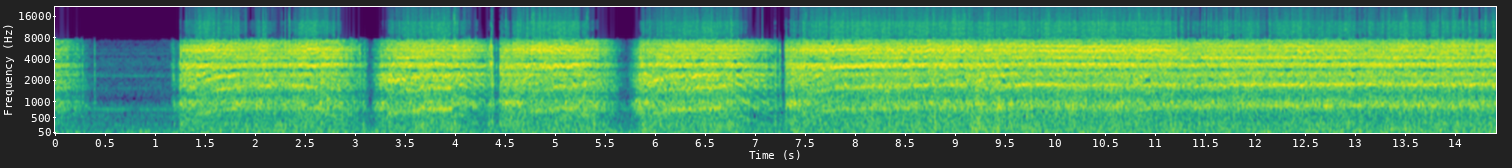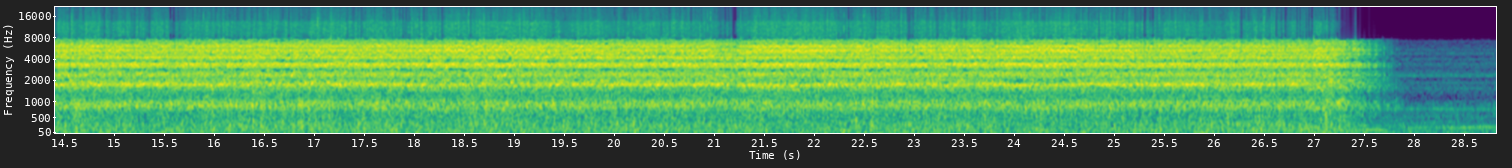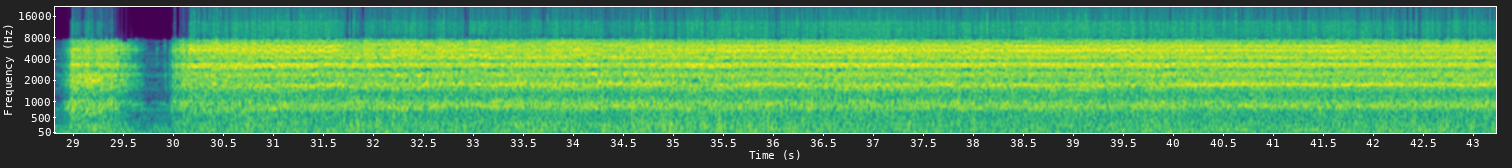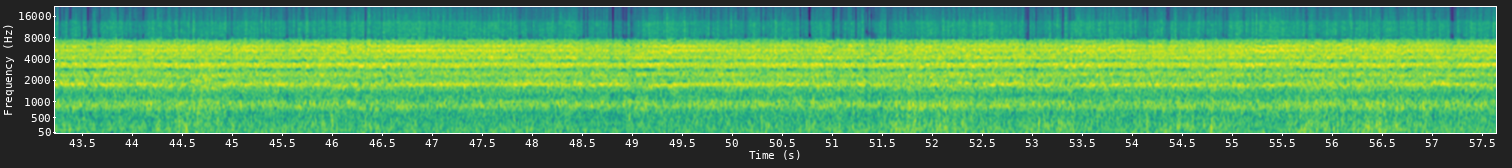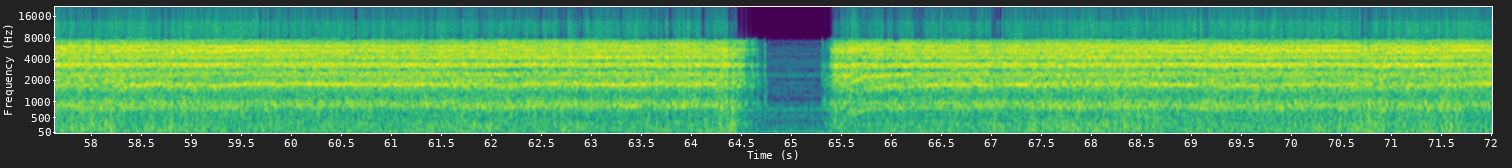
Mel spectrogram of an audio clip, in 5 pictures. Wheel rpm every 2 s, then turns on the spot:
50, 140, 110, 110, 200, 220, 230, 230, 230, 230, 230, 230, 230, 160, 30, 160, 220, 220, 220, 220, 230, 240, 230, 230, 230, 230, 230, 230, 230, 220, 230, 230, 100, 220, 220, 220.
none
